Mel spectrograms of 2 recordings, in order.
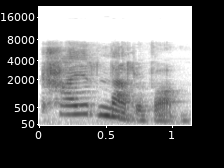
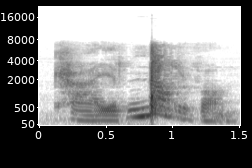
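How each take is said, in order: First: Said in the usual way. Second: Caernarfon slow, with the middle syllable nar clearly leaned on; slow it down and punch nar in Caernarfon, like clapping on it; Caernarfon, beat on nar; stress on nar. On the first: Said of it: "I'll say the place name". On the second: Shown as a demonstration. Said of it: "we'll clap on the stress".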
